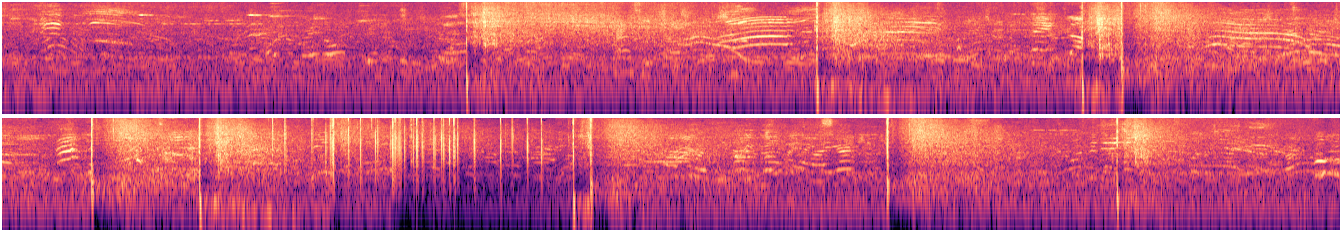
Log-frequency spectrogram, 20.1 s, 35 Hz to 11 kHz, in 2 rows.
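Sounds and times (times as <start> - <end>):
rapid firework pops: 8.1 - 9.0, 10.7 - 15.2, 16.6 - 17.6, 18.4 - 18.9
firework shells bursting with bangs: 10.7 - 15.3, 16.6 - 17.8.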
